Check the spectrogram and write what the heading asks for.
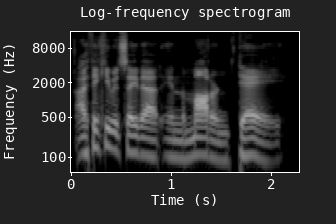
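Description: A man's voice: on the low side, fairly quick, no room sound. A man hosting a casual movie podcast, quizzing his co-host and scoring answers with dry wit.

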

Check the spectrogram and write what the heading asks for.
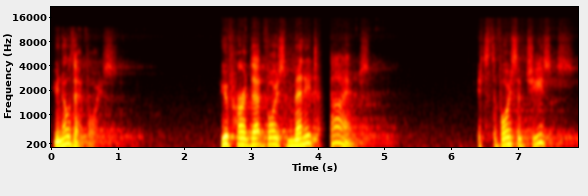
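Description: A man's voice: on the high side, big pitch swings, takes it slowly, long pauses, darkish tone, in a large hall. A man preaching, retelling a scripture story vividly in the second person and drawing the listener into the scene. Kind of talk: dramatic sermon storytelling.

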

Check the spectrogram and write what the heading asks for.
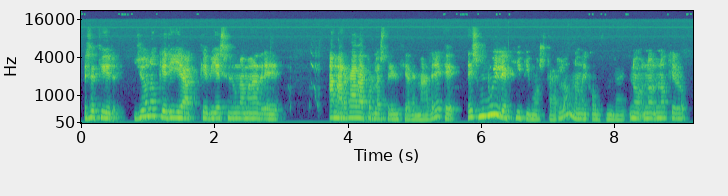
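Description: A woman's voice: fairly low pitch, moderate pace. A middle-aged woman, a columnist and mother, talking reflectively in an interview and often adding tag questions. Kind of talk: conversational interview. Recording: roomy, slightly dull sound.

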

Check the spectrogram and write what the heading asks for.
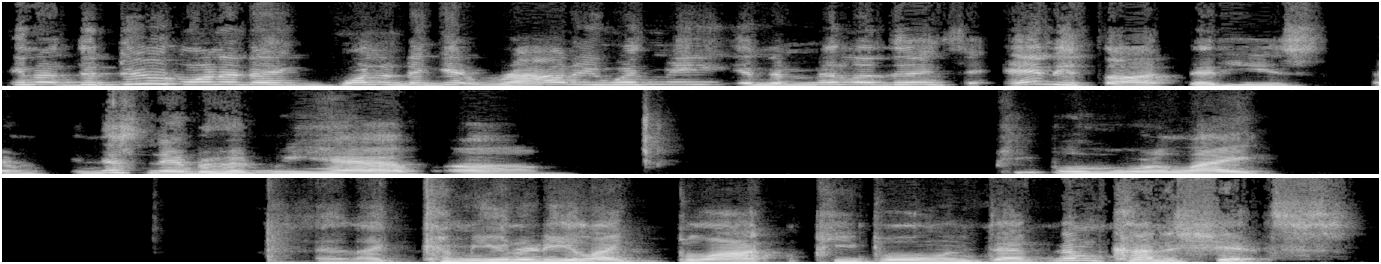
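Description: A man with a high, husky voice tells a story in a loose, casual chat. His pitch leaps around as he acts out the people in it, and he swears freely between laughs. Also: normal speed. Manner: animated, acts out quotes with big pitch jumps, swears often.

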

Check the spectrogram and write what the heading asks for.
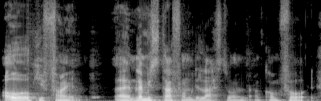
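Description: A man's voice: fairly low pitch, lively intonation, fairly quick, a little mellow, slightly rough. A man with a Nigerian accent, speaking as a guest in a casual talk-show discussion, earnest and persuasive, with many fillers and restarts. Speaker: guest advocating for skit makers.

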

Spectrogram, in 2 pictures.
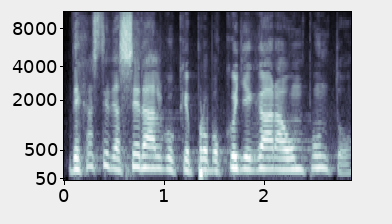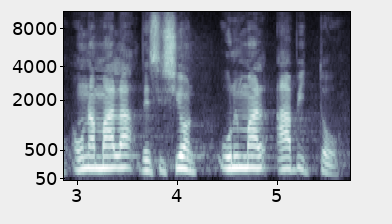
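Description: Preaching at a moderate pace with fairly even intonation, a pastor with a voice that sits high for a man turns his sermon into a dialogue, posing questions to the congregation. A long echo fills the church hall around him.

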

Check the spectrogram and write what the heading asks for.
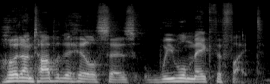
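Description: A man co-hosting a podcast narrates history from a semi-scripted account, speaking at an average pitch and moderate pace. He records indoors in the attic of an old house, where air conditioning may be running in the background.

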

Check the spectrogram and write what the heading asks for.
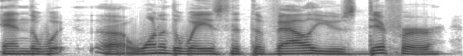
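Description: A man explaining as a podcast expert, casual but measured and halting in the way he talks. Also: mid-range voice, fairly even intonation, vocal fry, darkish tone, no echo, studio quality.

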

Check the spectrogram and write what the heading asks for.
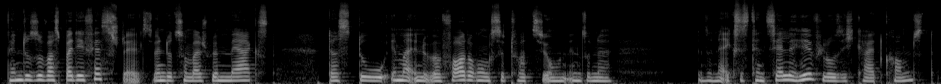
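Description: Gentle, low-voiced German podcast woman. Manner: gentle, reflective, addresses listener directly. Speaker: podcast host. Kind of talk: calm self-help podcast talk.

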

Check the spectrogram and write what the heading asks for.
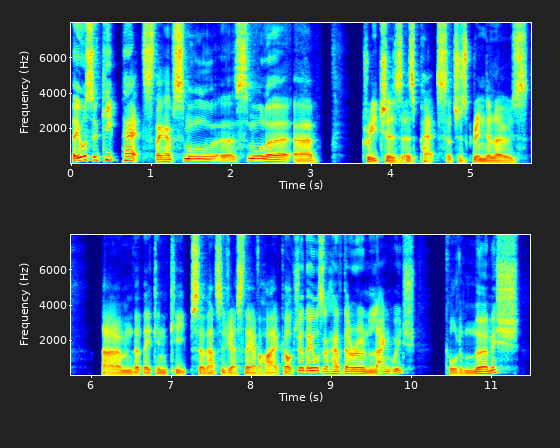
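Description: Low-voiced guy explaining. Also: normal speed, a bit bright. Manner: jokey, informative explainer. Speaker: podcast co-host. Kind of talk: casual group chat.

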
